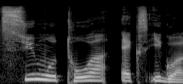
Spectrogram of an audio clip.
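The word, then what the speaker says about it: Cymothoa exigua: Zymotor ex igua, richtig ausgesprochen? – Richtig ausgesprochen.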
